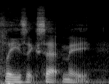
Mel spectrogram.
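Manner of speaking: ordinary talk, nothing marked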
